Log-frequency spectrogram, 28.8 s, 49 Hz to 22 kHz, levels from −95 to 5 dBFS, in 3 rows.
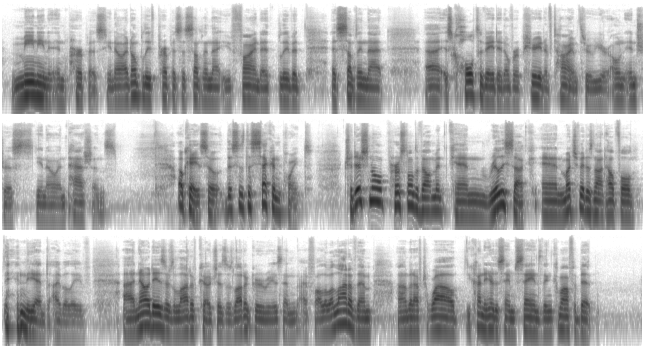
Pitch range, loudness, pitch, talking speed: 110-130 Hz, -24 LUFS, 115 Hz, 205 wpm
